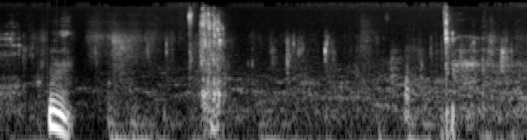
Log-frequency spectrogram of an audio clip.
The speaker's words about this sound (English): And then on the palate, let's have a sip.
